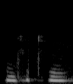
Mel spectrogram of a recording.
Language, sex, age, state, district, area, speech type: Maithili, male, 18-30, Bihar, Muzaffarpur, rural, conversation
